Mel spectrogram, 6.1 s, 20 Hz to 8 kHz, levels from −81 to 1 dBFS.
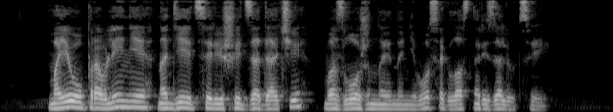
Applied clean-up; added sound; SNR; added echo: none; none; none; none.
